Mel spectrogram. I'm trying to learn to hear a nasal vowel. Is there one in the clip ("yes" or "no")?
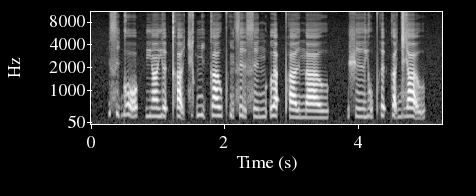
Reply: yes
